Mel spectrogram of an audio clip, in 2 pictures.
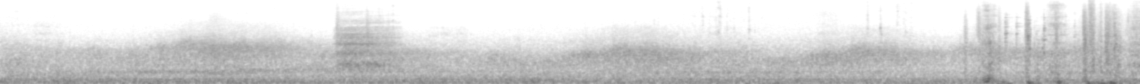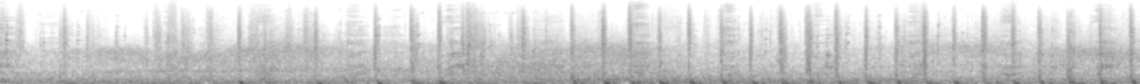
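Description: Wind blows steadily in a snowstorm.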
